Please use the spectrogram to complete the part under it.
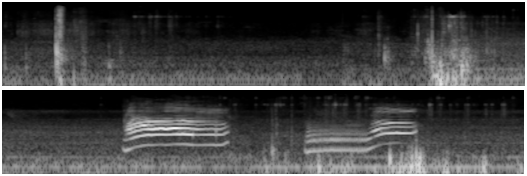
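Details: Ros, a pet cat filmed from his own camera, lets out two rising meows in quick succession after a few clicks and a thud, over a faint background hum.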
